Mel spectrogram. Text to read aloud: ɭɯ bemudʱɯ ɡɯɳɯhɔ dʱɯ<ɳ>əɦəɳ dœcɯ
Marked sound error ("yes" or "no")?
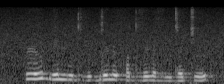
no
